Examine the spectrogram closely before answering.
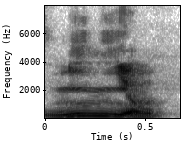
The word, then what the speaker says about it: mignon: Ensuite, GN is just like in Spanish.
